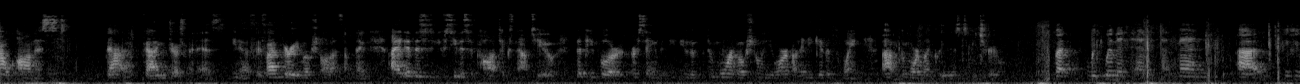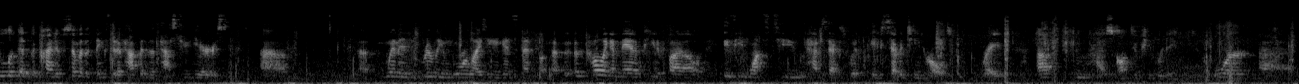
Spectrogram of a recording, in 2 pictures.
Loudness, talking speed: -38 LUFS, 260 wpm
